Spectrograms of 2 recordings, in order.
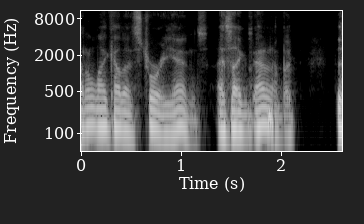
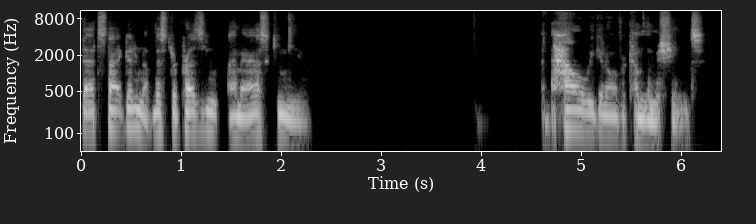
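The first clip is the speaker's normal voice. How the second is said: woman's voice, upset and pressing hard, insistent; 2 semitones lower than usual. Retelling a woman's words to the president, imitating someone upset. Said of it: "Now she's getting upset".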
